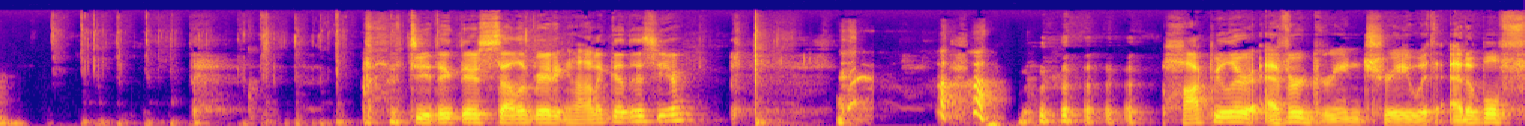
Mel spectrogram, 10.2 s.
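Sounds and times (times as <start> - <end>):
rapid typing on a computer keyboard: 0.3 - 2.5
speech: 2.6 - 4.7, 7.2 - 10.1
laughter: 5.6 - 7.7.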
